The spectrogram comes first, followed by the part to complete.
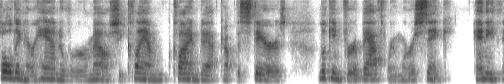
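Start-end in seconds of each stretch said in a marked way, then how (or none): none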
